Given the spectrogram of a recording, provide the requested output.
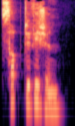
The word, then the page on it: subdivision: British English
